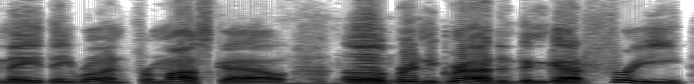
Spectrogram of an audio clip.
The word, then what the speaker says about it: Brittney Griner: We talking about Brittany Griner. I said it right this time. Y'all heard me. I didn't say, I left the D out. I omitted the D.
